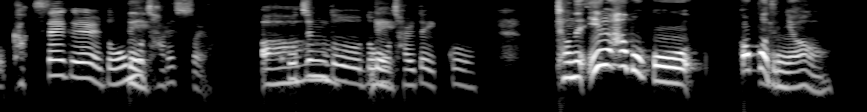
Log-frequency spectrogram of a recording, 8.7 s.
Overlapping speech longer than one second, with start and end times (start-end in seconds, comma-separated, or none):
2.8-4.0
